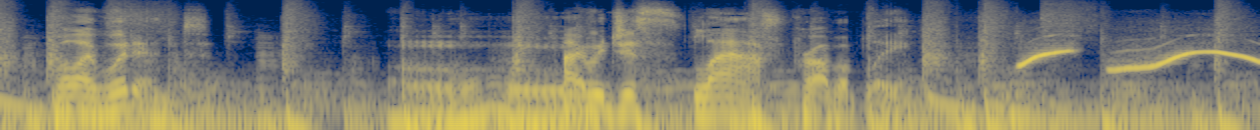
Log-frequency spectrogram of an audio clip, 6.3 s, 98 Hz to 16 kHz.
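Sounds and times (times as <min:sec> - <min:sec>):
speech: 0:00.3 - 0:01.2, 0:02.1 - 0:04.8
person whistling a clear bright tune: 0:05.0 - 0:06.2.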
